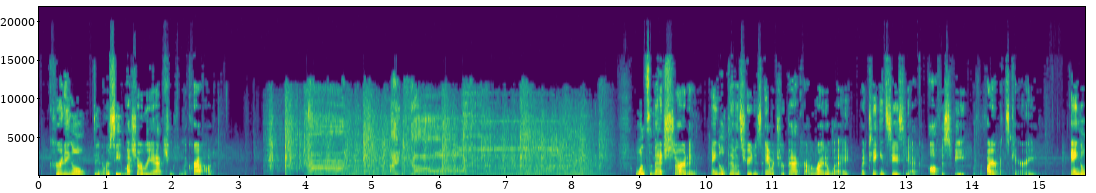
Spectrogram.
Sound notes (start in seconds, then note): 6.4 audience cheers; 6.4 upbeat music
